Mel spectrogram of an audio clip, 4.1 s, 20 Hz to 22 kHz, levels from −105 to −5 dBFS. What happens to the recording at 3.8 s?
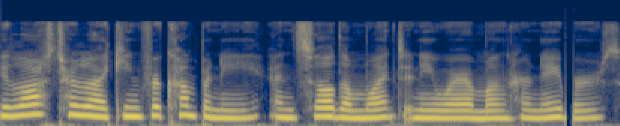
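Interference likely delayed the wireless packets, so the headphone buffer ran empty and playback halted: a Bluetooth stall from 3.76 to 3.83 s. The speech drops out into about 52 ms of silence, then resumes where it broke off.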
